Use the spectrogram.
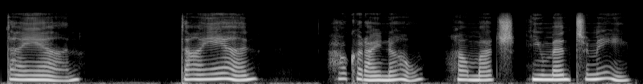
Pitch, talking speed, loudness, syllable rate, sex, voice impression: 220 Hz, 110 wpm, -15 LUFS, 3.4 syllables/s, female, feminine, slightly gender-neutral, slightly young, adult-like, slightly thin, very relaxed, very dark, slightly soft, muffled, fluent, slightly raspy, very cute, intellectual, sincere, very calm, very friendly, very reassuring, sweet, kind, very modest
